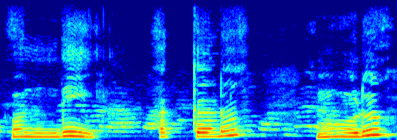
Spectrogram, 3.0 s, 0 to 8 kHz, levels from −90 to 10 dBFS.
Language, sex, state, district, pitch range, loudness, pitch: Telugu, male, Andhra Pradesh, Sri Satya Sai, 220-280 Hz, -15 LUFS, 245 Hz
